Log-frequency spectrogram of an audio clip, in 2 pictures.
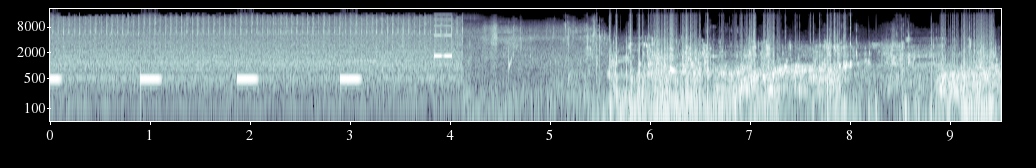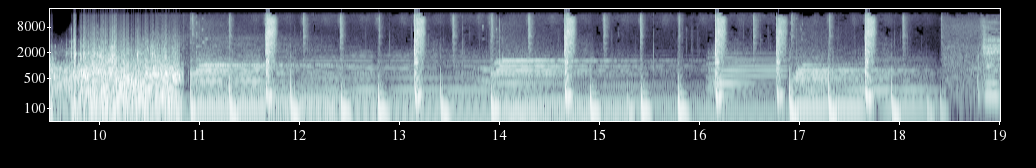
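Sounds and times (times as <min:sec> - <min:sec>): countdown beeps: 0:00.9 - 0:01.2, 0:01.9 - 0:02.1, 0:02.9 - 0:03.2, 0:03.8 - 0:04.1
underwater rumbling and bubbling: 0:05.1 - 0:10.9.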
